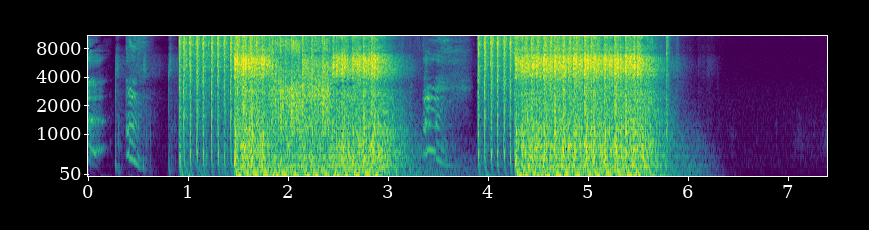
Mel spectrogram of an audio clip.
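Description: A smoke grenade hisses loudly.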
